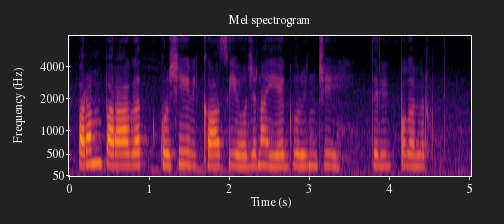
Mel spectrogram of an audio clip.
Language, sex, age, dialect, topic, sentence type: Telugu, female, 41-45, Central/Coastal, agriculture, question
